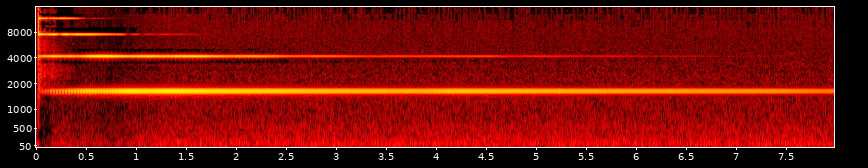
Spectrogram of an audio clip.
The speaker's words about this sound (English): Now, hear the bell. Don't call it a bell. But just hear sound. Don't name it.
